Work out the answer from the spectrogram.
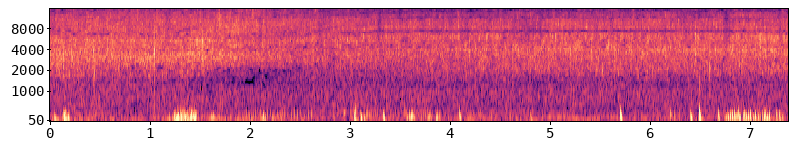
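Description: Chicken liver skewers frying in oil on a hot flat griddle: a steady sizzling hiss.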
